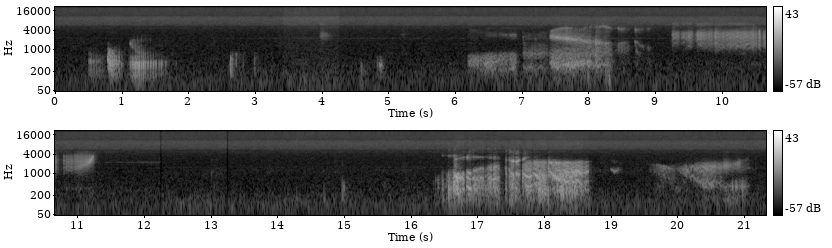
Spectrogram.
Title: Weird Stomach Sounds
